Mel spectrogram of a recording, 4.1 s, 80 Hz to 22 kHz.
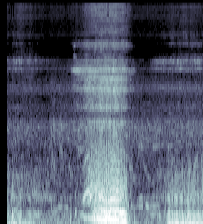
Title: snoring after driving Uber for 9 hrs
